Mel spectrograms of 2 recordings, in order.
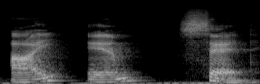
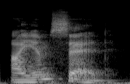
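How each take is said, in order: First: I AM SAD, each word slow and separate. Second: "I am sad" run together in one phrase; joined up. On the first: Teacher models the English answer, slow word by word. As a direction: say "I am sad" slowly with gaps between words. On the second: Teacher repeats the answer for students, joined up. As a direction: say "I am sad" smoothly without gaps, a little lower. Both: Shown as a demonstration. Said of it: "se a gente fosse contrair".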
